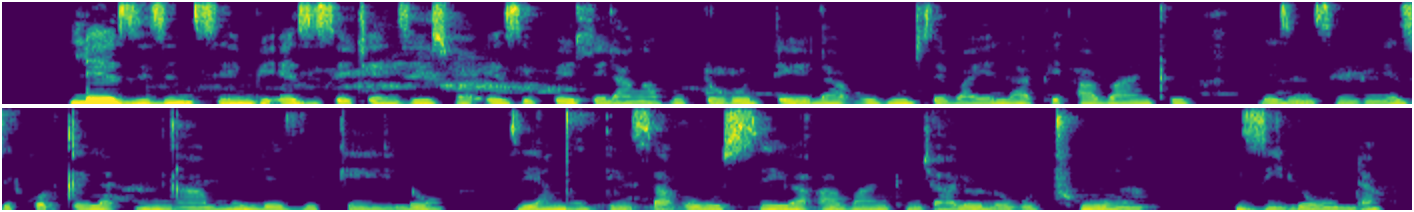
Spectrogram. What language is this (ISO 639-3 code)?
nde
